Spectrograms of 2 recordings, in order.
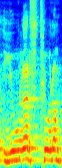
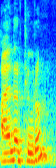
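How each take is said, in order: First: The name begins with a 'yoo' sound. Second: The name begins with an 'eye' sound. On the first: The speaker calls it wrong. "कुछ लोग इसको यूलर्स theorem पढ़ लेते हैं" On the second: The speaker calls it right. "बताया जाता है कि ये आयलर प्रमेय इसका उच्चारण है"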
